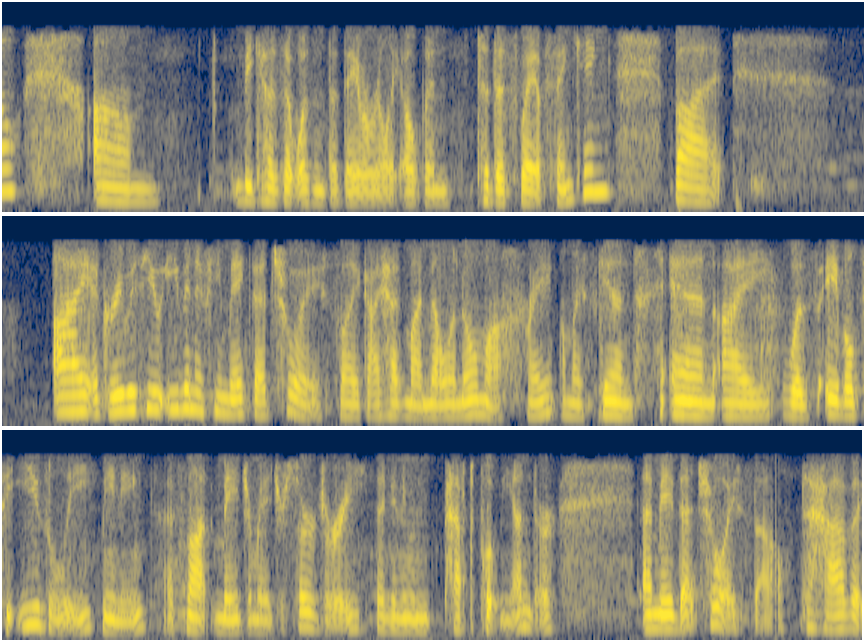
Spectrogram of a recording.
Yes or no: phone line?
yes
